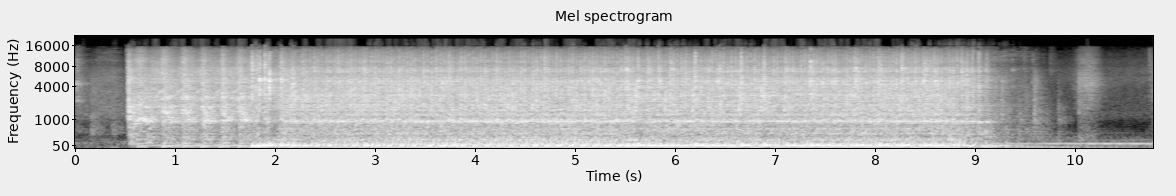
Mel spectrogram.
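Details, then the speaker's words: 2001 Kawasaki Mule 2510 diesel, brief run after head gasket replacement with muffler off: loud raw exhaust with fast rattling slap about three or four per second; unsupported mid-pipe banging around. "Muffler slaps around in there. Alright, let's try this again now with the muffler on so that mid pipe doesn't smack around everywhere."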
